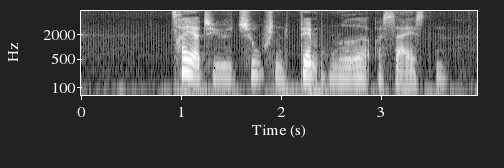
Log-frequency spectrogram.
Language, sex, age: Danish, female, 60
